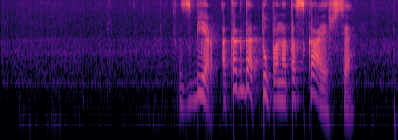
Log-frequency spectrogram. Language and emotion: Russian, angry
